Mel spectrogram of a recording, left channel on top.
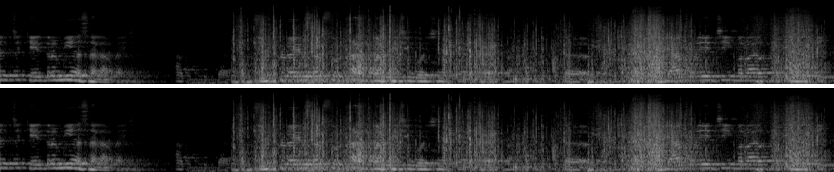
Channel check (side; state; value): both; identical; correlation 1.00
